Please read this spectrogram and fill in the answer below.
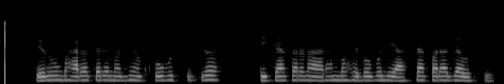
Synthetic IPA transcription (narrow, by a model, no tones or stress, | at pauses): t̪eɽ̃ũbʱaɾɔt̪ɔɾemɔd̪ʱjɔkʰubsikɾɔ | ʈikakɔɾɔɽ̃ɔaɾɔmbʱɔɦebɔboliasakɔɾad͡ʒawt͡ʃʰi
